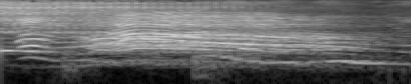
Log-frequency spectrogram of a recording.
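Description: A long, excited vocal cry that slowly falls in pitch over about two seconds.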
